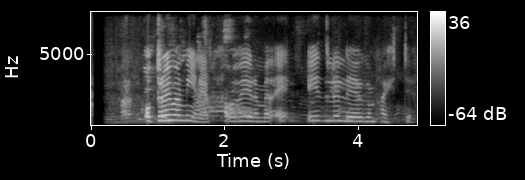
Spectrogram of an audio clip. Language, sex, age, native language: Icelandic, female, 13, Icelandic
